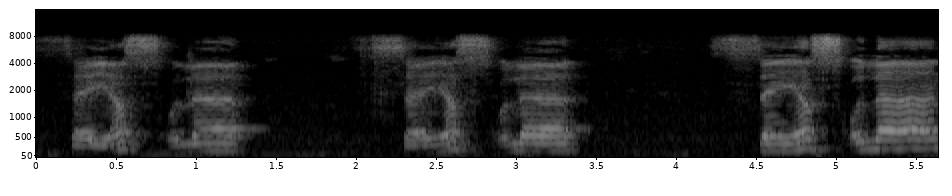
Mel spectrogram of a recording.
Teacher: ہمیں، سیص پہلے سین ہے، پھر یا اس کے بعد صاد، مخرج دونوں کا ایک ہے، سین اور صاد کا، صاد کو کیا کرنا ہے؟ پر کرنا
